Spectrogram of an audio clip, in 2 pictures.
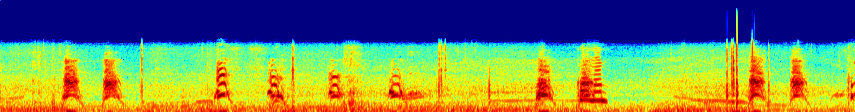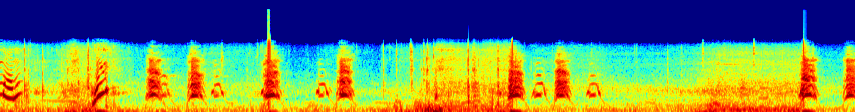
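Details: Springer Spaniels in rescue kennels barking, with sharp, loud barks repeated rapidly and unevenly, about twenty in a row, mixed with a few high whining yelps. Kennel clatter sounds in the background, and a man speaks briefly.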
